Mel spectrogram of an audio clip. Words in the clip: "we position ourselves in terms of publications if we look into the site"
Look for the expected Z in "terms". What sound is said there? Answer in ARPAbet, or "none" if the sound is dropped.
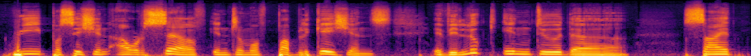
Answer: none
